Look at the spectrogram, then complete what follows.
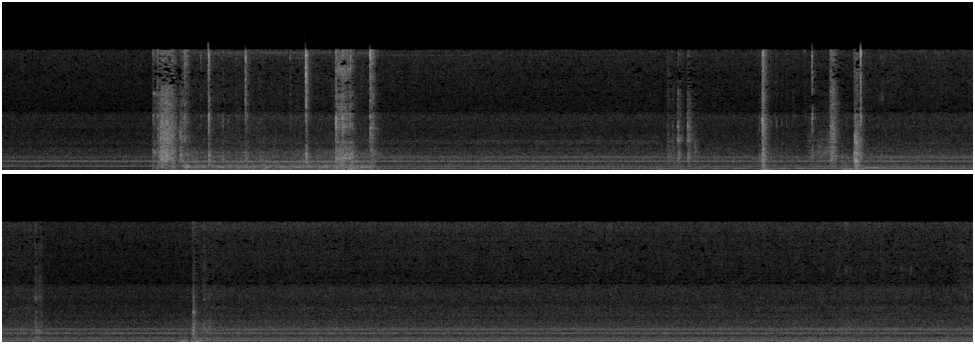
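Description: Oki colour laser printer going through its power-on start-up. Its mechanism runs loudly for about two seconds, then there are a few sharp clicks over a steady hum. That hum gains a lower tone once the running stops.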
